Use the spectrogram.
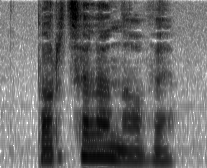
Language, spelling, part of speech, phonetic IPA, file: Polish, porcelanowy, adjective, [ˌpɔrt͡sɛlãˈnɔvɨ], LL-Q809 (pol)-porcelanowy.wav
